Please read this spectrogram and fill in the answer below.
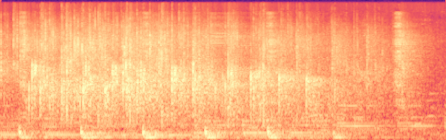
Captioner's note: audience applauding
